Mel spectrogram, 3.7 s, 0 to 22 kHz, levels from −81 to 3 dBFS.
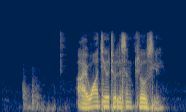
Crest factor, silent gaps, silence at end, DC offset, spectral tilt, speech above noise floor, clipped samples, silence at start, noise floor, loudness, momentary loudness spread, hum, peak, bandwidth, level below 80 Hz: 16 dB; none; 0.45 s; under 0.1%; -6 dB/octave; 33 dB; under 0.1%; 0.45 s; -47 dBFS; -15 LUFS; 14 LU; none; -2 dBFS; 7.8 kHz; -44 dBFS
